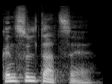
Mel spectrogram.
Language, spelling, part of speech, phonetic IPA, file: Russian, консультация, noun, [kənsʊlʲˈtat͡sɨjə], Ru-консультация.ogg
- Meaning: 1. consultation, advice 2. tutorial 3. consulting room, advisory board, advice bureau, guidance centre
